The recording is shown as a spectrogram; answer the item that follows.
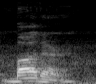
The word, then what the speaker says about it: butter: mantequilla se escribe Así cuando yo la pronuncio lo que yo hago es Modificar el sonido de la t por una r digo butter buttero eso hace eso hace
